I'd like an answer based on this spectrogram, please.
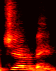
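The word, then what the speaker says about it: djembe: was i took a gem bae drum that's what this is it's spelled e m b e you don't pronounce the d i don't do african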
